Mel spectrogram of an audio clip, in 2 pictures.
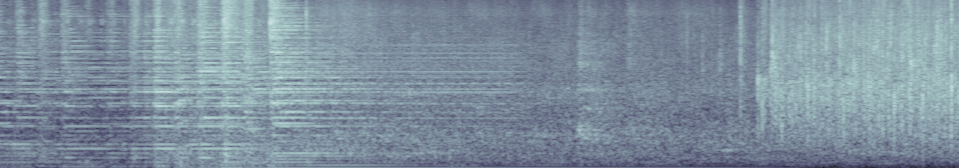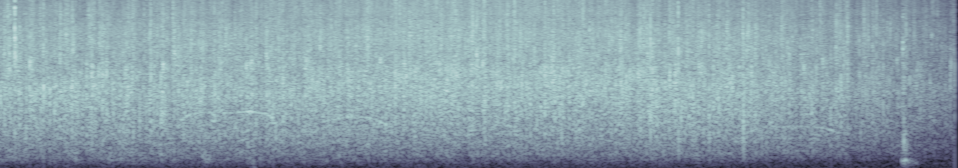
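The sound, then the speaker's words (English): Audience applause fills a large, packed theatre as a man walks onto the stage. Dense, steady clapping breaks in after several seconds of quieter sound and stays loud and even to the end. “Everyone applauds as a man enters the stage.”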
